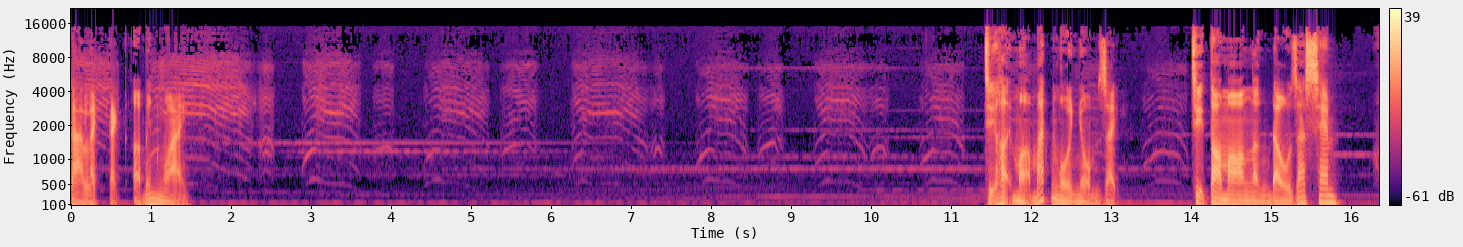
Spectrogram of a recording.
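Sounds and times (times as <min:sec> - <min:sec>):
speech: 0:00.0 - 0:01.6, 0:11.4 - 0:13.2, 0:14.0 - 0:16.3
distant baby crying: 0:00.0 - 0:11.4, 0:13.4 - 0:14.0.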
